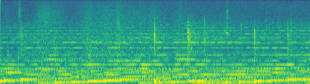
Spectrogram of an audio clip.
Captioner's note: none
